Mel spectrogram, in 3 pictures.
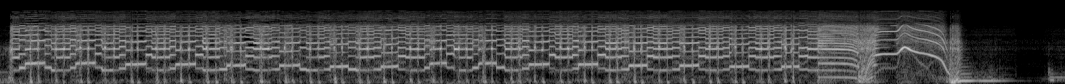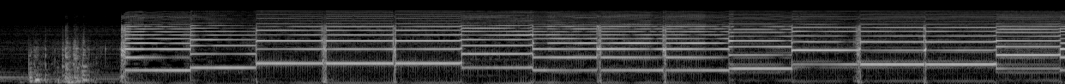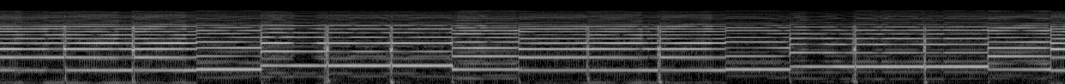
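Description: Electric guitar played with distortion: a fast, repeating lick with wavering pitch for about nine seconds, ending in a steep downward pitch dive. After a short pause comes a series of long, held high notes, each changing after a second or so.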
